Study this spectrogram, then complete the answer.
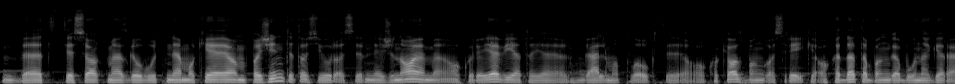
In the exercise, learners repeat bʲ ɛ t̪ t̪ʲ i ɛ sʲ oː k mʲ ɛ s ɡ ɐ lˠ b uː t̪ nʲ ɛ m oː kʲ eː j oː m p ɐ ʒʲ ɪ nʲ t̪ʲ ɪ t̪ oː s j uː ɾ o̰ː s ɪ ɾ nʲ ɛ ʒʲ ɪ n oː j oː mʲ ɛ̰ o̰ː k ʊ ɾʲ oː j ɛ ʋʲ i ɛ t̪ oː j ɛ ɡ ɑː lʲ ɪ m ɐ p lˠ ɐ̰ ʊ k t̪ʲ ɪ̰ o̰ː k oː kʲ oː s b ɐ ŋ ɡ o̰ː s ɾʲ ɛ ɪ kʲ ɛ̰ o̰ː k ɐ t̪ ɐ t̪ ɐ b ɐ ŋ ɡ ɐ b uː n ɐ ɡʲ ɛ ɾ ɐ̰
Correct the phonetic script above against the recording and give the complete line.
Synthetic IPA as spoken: bʲ ɛ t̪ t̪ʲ i ɛ sʲ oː k mʲ ɛ s ɡ ɐ lˠ b uː t̪ nʲ ɛ m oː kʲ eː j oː m p ɐ ʒʲ ɪ nʲ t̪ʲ ɪ t̪ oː s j uː ɾ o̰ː s ɪ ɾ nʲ ɛ ʒʲ ɪ n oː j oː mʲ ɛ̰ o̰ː k ʊ ɾʲ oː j ɛ ʋʲ i ɛ t̪ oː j ɛ ɡ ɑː lʲ ɪ m ɐ p lˠ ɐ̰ ʊ k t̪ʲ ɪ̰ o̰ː k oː kʲ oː s b ɐ ŋ ɡ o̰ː s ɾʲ ɛ ɪ kʲ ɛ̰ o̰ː k ɐ d̪ ɐ t̪ ɐ b ɐ ŋ ɡ ɐ b uː n ɐ ɡʲ ɛ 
